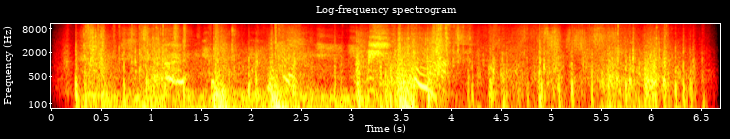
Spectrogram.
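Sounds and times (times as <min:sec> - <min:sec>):
melee struggle: 0:00.2 - 0:05.1.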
